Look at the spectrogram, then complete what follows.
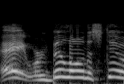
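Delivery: very loud, high-pitched yell. Voicing a chef working in a busy tavern kitchen: acted chef shouting. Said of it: "shouting, like".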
